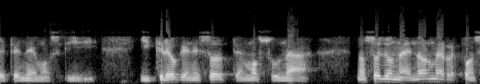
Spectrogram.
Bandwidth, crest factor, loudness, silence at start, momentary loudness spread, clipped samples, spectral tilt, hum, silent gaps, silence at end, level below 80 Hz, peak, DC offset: 13 kHz; 14 dB; -15 LUFS; 0 s; 14 LU; under 0.1%; -5.5 dB/octave; none; none; 0 s; -58 dBFS; 0 dBFS; under 0.1%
